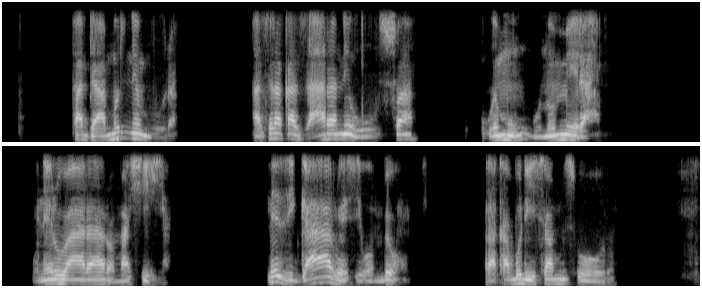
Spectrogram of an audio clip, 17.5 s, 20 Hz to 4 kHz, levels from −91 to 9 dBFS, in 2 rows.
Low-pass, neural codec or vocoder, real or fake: 3.6 kHz; none; real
